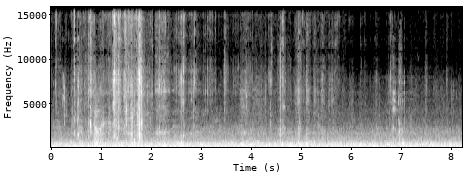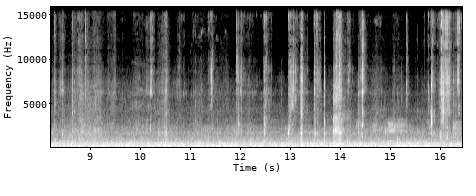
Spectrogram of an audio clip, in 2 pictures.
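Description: A boy chews and crunches food close by.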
